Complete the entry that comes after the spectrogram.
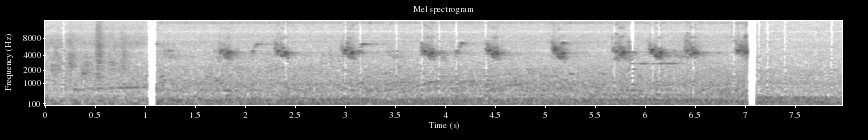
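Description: A small bird chirping outdoors: a run of short, high chirps, about two to three a second, starting just under two seconds in, over a steady low outdoor rumble. The sound cuts out for a moment about a second in and again near the end.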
